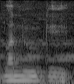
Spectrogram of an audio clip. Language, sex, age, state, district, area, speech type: Manipuri, female, 45-60, Manipur, Senapati, rural, spontaneous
